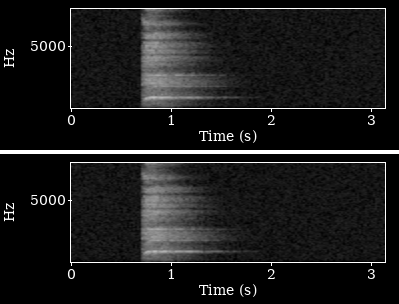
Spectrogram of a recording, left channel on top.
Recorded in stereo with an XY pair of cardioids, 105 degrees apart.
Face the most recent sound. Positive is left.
turn(degrees=-5)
